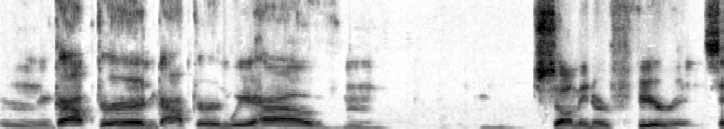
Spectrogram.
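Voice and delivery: low, slow, drawn-out captain report; pilot NPC warning. Acted. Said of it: "you hear Trunks say".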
